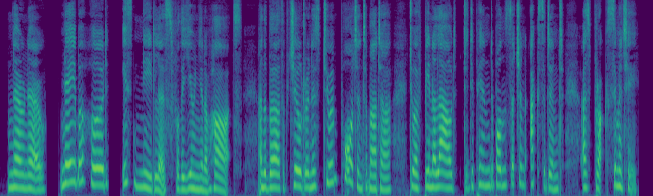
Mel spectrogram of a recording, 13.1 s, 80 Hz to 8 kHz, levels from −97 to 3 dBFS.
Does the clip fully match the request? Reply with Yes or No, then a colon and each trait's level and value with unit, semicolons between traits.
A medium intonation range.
Yes: average, 4.1 semitones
